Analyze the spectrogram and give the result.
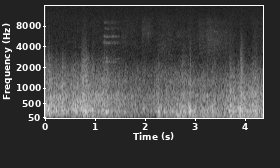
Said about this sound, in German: Warten wir das Gewitter ab.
